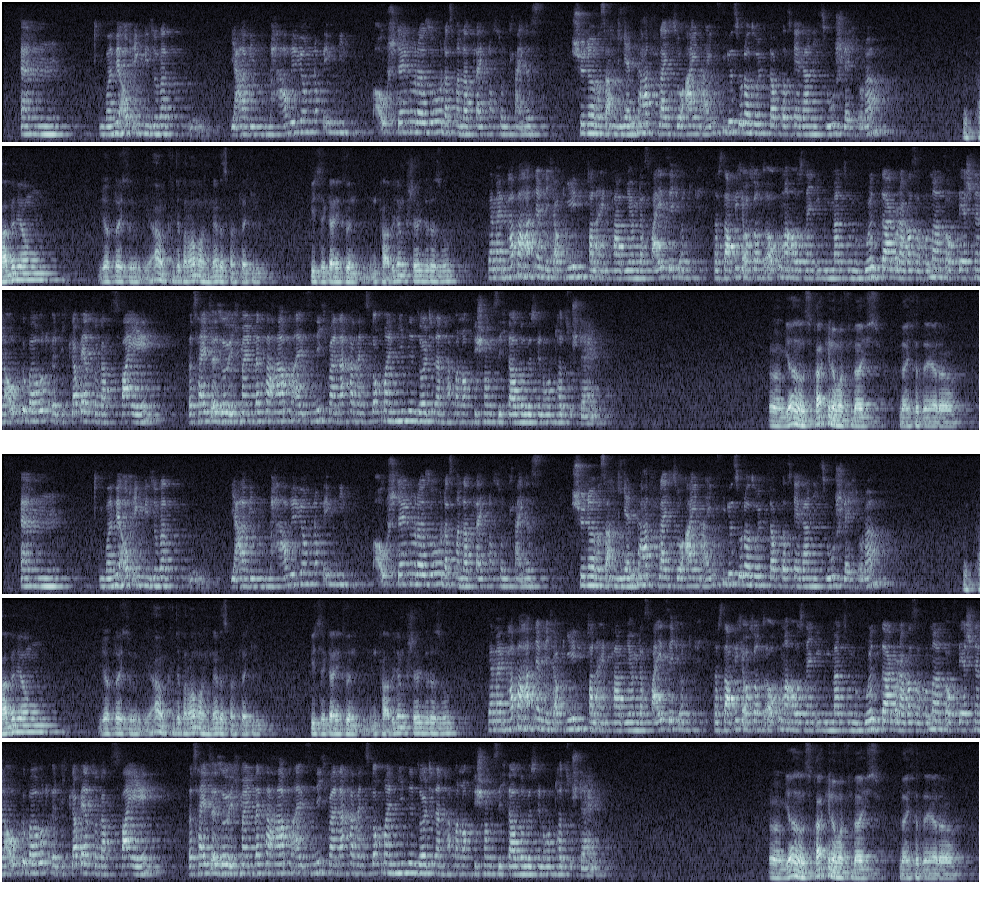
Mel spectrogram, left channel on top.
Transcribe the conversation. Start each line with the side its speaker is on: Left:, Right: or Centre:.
Right: Ähm, wollen wir auch irgendwie sowas, mh, ja, wie ein Pavillon noch irgendwie aufstellen oder so, dass man da vielleicht noch so ein kleines, schöneres Ambiente hat, vielleicht so ein einziges oder so. Ich glaube, das wäre gar nicht so schlecht, oder?
Left: Ein Pavillon, ja, vielleicht so, ja, könnte man auch machen, ne? Dass man vielleicht die Bierzeltgarnitur in, in Pavillon stellt oder so.
Right: Ja, mein Papa hat nämlich auf jeden Fall ein Pavillon, das weiß ich und das darf ich auch sonst auch immer ausleihen, irgendwie mal zum Geburtstag oder was auch immer, ist auch sehr schnell aufgebaut. Und Ich glaube, er hat sogar zwei. Das heißt also, ich meine, besser haben als nicht, weil nachher, wenn es doch mal nieseln sollte, dann hat man noch die Chance, sich da so ein bisschen runterzustellen.
Left: Ähm, ja, sonst frag ihn aber vielleicht. Vielleicht hat er ja da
